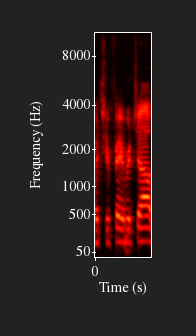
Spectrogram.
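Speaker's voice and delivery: ordinary talk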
